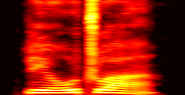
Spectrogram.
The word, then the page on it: 流转: liú zhuǎn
